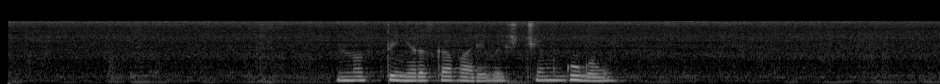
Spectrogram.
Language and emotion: Russian, neutral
